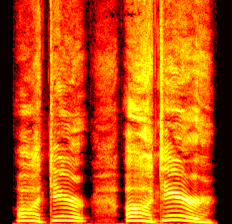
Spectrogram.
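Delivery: frightened, scared, high-pitched urging tone. Narrator reading the housekeeper's reply after being scolded by the master, terrified. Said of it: "I said smartly to the housekeeper, "I want those two women discharged tomorrow. It's an outrage. You ought to be more careful." But she was not attending to me. Her face was distorted with terror. / B".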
